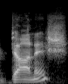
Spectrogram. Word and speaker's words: Danish: We're talking right now to Danish Khan, or Danish in the pronunciation of Urdu, which I think is your original language.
